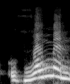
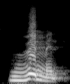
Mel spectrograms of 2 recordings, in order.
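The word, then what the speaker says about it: women: कि औरत या महिला अब अगर आप इसको वुमेन कहते हैं तो ये बिल्कुल गलत है क्योंकि इसका सही प्रोनंसिएशन होता है मेमन जी आप वू नहीं बोलेंगे आप वी बोलेंगे तो ये वुमेन नहीं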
